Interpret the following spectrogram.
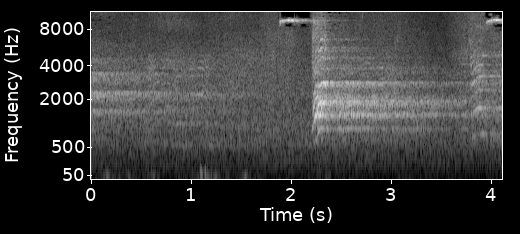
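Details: Beluga Niko in training at Port of Nagoya Public Aquarium, 25 February 2024: a high trainer's whistle, then a sudden loud, nasal harmonic call that holds and fades, followed by another whistle.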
